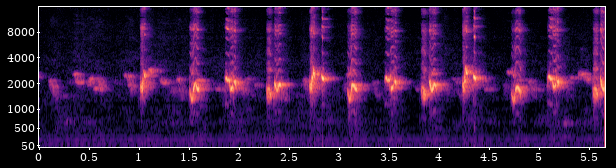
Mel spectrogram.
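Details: Fast 'ropel' song of a sooty-headed bulbul, used to provoke answers from other bulbuls: a few faint notes, then from the first second a rolling series of loud, gurgling slurred notes, roughly two per second.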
